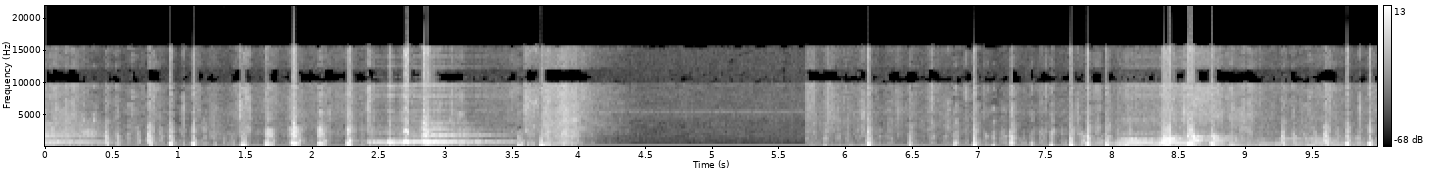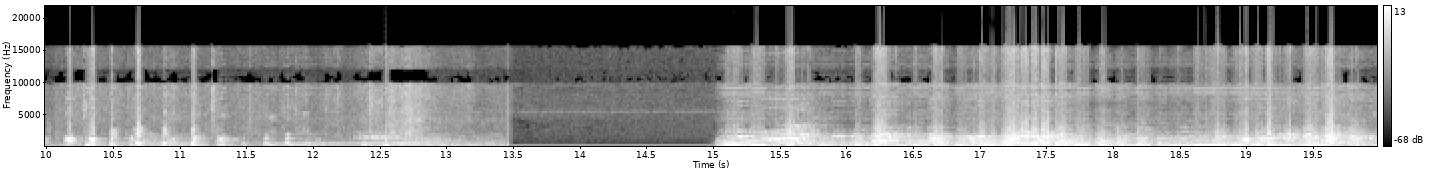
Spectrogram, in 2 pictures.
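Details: Hyena vocalising with rapid clicking and chattering, then a long run of repeated arched, whooping cries, ending in a dense overlapping stretch of harmonic yelps and giggles.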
